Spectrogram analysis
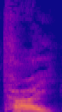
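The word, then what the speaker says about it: thie: well at the end Tai Tai is the manx word for house which is again it's written t-h-i-e Thai quite phonetically whereas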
